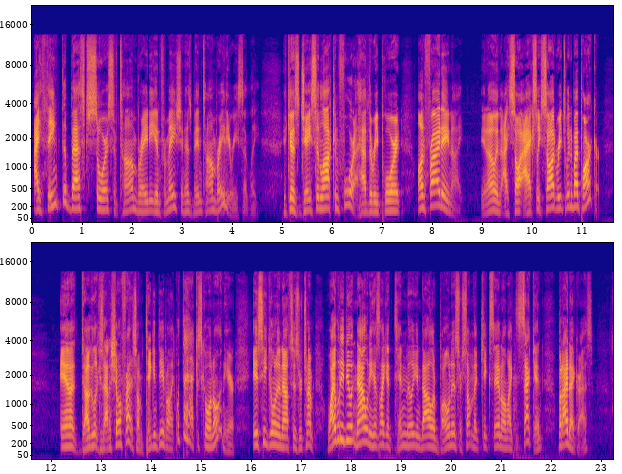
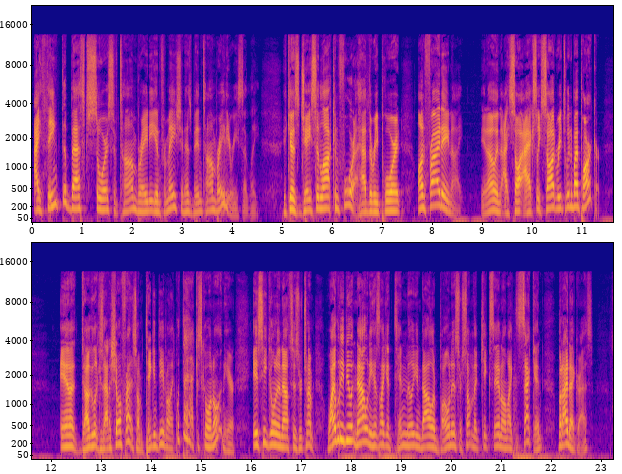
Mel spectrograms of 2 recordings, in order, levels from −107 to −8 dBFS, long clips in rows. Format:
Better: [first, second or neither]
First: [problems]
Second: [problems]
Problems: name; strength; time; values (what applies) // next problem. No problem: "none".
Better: second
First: thin; somewhat; fading below 1 kHz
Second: none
